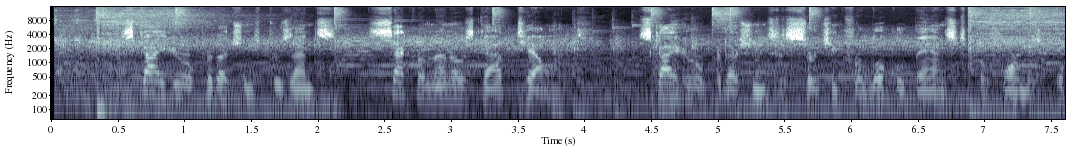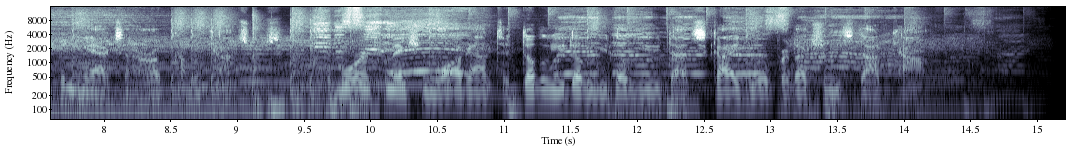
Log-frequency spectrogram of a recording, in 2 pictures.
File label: radio ad; Sky Hero Productions; Sacramento's Got Talent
